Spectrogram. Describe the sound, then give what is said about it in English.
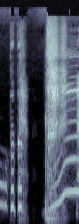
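A voice imitates an elephant trumpet: a few quick choppy vocal bursts, a short pause, then a loud, sustained blaring call that sweeps upward in pitch and holds high. “as you are tangoing across the grass, you hear Gelsira give an elephant trumpet.”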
